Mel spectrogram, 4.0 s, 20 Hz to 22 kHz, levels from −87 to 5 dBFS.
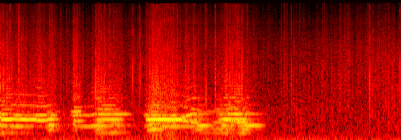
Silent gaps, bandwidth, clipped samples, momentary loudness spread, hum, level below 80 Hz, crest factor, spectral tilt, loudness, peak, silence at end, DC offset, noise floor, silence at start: none; over 20 kHz; under 0.1%; 20 LU; none; -52 dBFS; 18 dB; -4.5 dB/octave; -27 LUFS; -10 dBFS; 0 s; under 0.1%; -46 dBFS; 0 s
